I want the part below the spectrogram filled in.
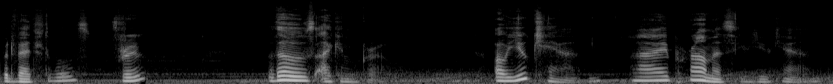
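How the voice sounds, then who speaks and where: A woman playing a weary, earnest dragon ally with magic in an ASMR audio roleplay, speaking in a measured, halting way. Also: low voice, expressive, dark tone, a little hiss or hum. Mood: earnest, reassuring.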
